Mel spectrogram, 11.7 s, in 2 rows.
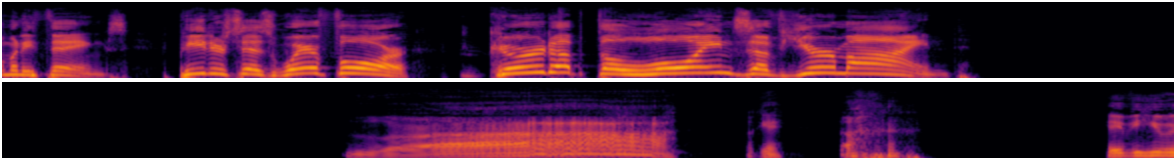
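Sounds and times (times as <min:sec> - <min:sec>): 
speech: 0:00.0 - 0:04.8, 0:07.6 - 0:10.5, 0:11.4 - 0:11.7
man growling: 0:07.6 - 0:09.3.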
